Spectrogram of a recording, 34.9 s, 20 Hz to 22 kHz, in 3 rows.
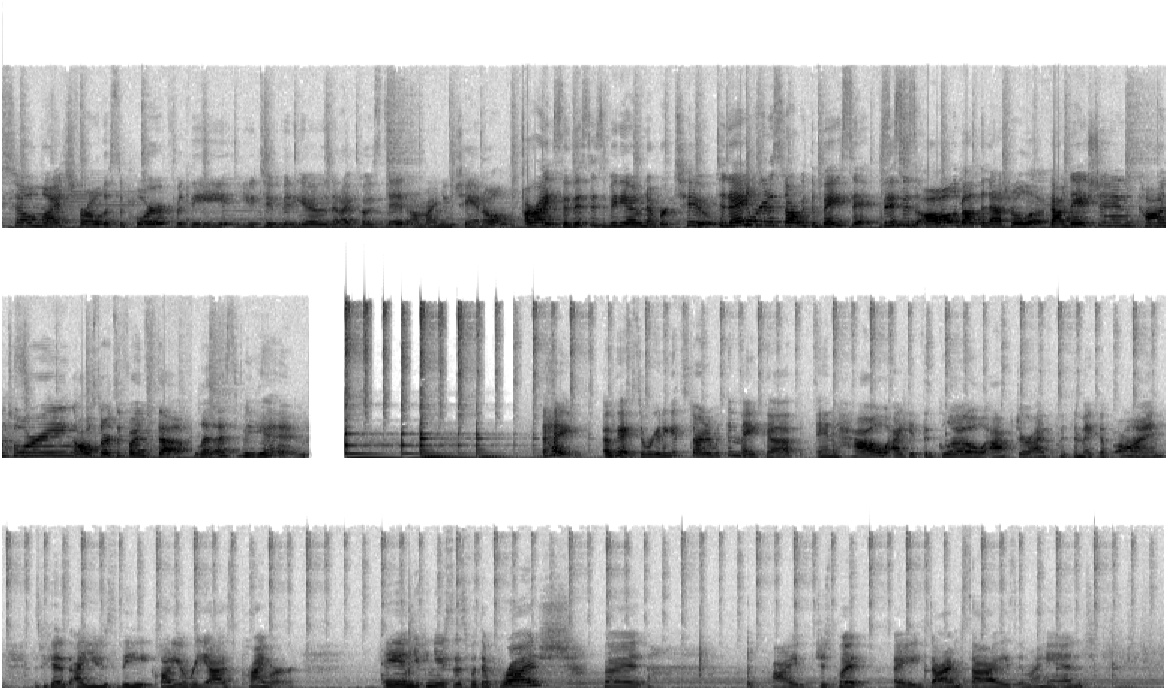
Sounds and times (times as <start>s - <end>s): Music: 0.0s - 14.3s, 15.1s - 34.9s
Speech: 0.0s - 14.7s, 17.0s - 26.2s, 27.1s - 29.7s, 31.0s - 34.2s.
